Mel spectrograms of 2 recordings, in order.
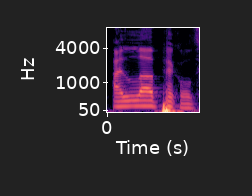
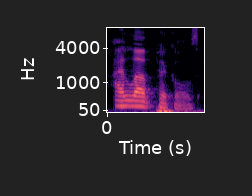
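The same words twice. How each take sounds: First: "I love Pickles" with love pushed out much louder; a near-shouted repeat of the same words; loud insistence. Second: Said in the usual way. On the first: Shown as a demonstration. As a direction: declare it loudly so no one doubts.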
